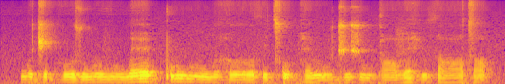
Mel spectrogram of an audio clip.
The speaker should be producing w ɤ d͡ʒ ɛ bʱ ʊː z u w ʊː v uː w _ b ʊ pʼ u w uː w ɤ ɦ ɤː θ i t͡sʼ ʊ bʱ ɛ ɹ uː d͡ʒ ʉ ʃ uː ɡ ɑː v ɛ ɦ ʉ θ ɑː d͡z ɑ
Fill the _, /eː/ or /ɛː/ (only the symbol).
ɛː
